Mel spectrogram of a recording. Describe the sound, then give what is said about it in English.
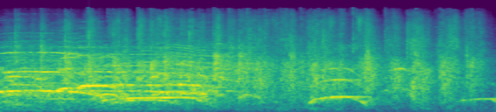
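A crowd applauds steadily for about five seconds, dense clapping with a few whoops and whistle-like cheers rising above it, fairly loud and consistent throughout. “Hold for applause by those lazy fucks.”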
